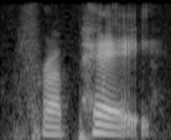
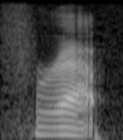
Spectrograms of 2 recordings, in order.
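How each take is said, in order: First: The word ends with a pronounced final vowel. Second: The word ends on the final consonant. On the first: "the first variant is frappe" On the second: "it has other variant, so you can say it also as frap"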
